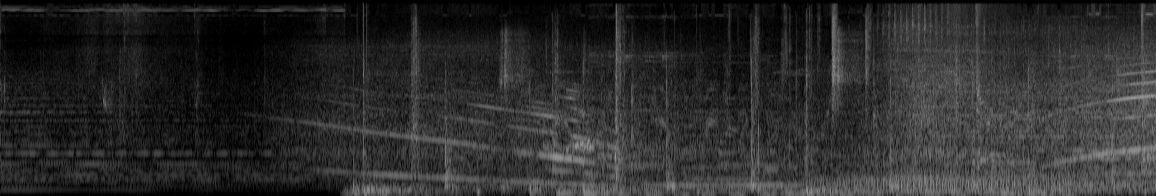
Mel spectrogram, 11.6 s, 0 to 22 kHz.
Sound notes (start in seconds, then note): 2.6 sirens wailing; 3.4 tense foreboding music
